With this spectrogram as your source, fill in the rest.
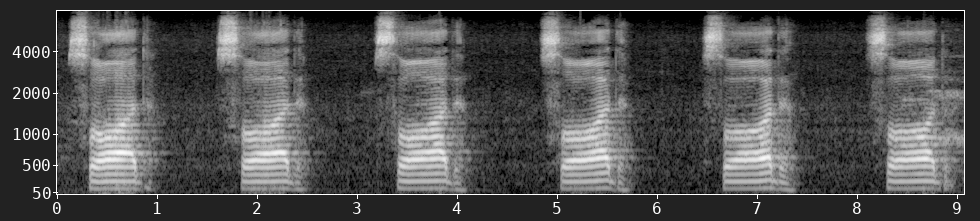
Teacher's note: আমাদের জিহ্বার আগা নিচের দুই দাঁতের আগা এবং গোড়ার সঙ্গে লাগবে, নিচের দুই দাঁতের আগা এবং গোড়ার সঙ্গে লাগবে, লেগে উচ্চারিত হবে একটু মোটা আওয়াজে সদ, সদ, সদ, সদ, সদ, সদ, এভাবে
